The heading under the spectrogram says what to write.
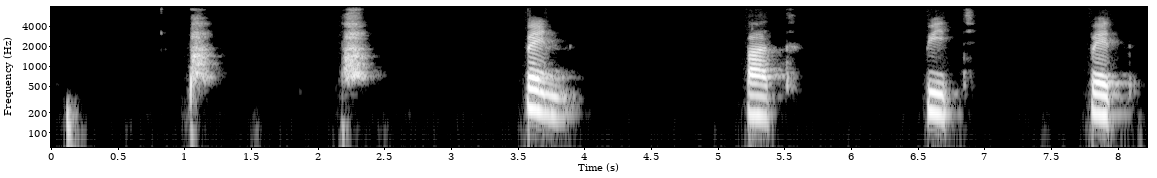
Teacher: won't feel any vibration because P is an unvoiced consonants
